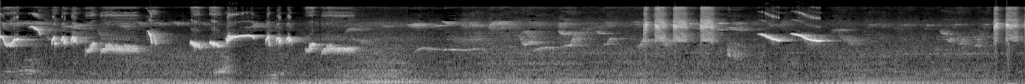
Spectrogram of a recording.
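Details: Caged orange-headed thrush, half in breeding condition, singing to lure other orange-headed thrushes into song: varied whistled phrases, sliding and rising notes between high buzzy bursts, with pauses between phrases and faint background hum.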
